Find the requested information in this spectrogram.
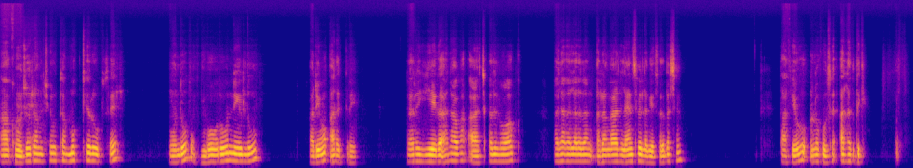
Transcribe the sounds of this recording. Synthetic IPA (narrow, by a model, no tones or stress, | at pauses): aːkʰõːd͡ʒoɾɐ̃ŋɡt͡ʃuːt̪ɐmʊkʰjəɾuːpse | oːd̪oːɡoːɾõːneːluː | hɐɾjõʔɐləɡɾe | ɡəɾjeːkaɐlaːʋaʔaːd͡ʒkəlːoːk | ɐləɡɐləɡɾɐ̃ŋɡaːlɛ̃ːnsbelɐɡesɐkd̪at͡ʃʰẽ | t̪aːkeoloːɡõseʔɐləɡd̪ɪkʰeː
